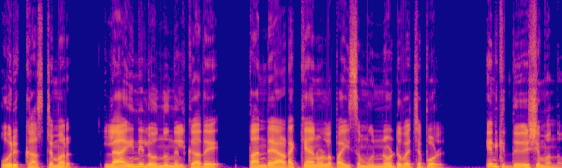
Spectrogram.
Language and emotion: Malayalam, angry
